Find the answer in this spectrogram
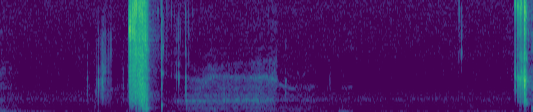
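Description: Near silence: room tone, broken by one short noise about a second in, followed by a brief faint hiss.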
